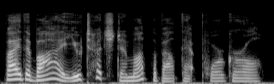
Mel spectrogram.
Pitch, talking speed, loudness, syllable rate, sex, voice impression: 185 Hz, 240 wpm, -19 LUFS, 5.1 syllables/s, female, very feminine, adult-like, slightly refreshing, friendly, kind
